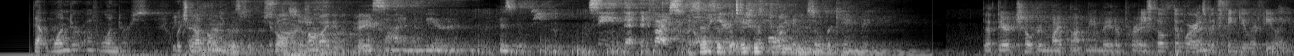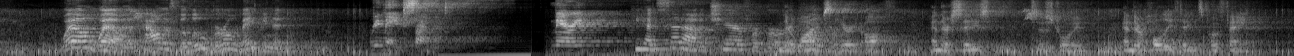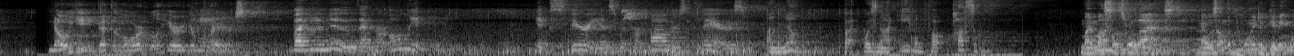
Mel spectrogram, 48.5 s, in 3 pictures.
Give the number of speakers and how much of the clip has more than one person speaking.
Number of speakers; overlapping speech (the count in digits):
9, about 14%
